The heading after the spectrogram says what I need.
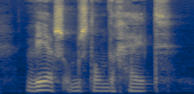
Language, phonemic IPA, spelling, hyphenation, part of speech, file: Dutch, /ˈʋeːrs.ɔmˌstɑn.dəx.ɦɛi̯t/, weersomstandigheid, weers‧om‧stan‧dig‧heid, noun, Nl-weersomstandigheid.ogg
- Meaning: weather condition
